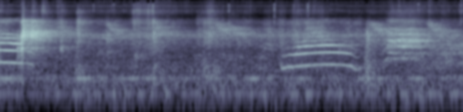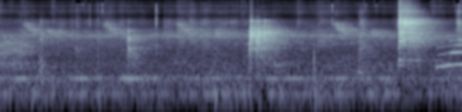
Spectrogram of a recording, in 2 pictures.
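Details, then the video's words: Kitten meowing in short, high, arching mews with a steady low hum underneath; a few sharp clicks and knocks break in near the end. "Cute kitten meowing"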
